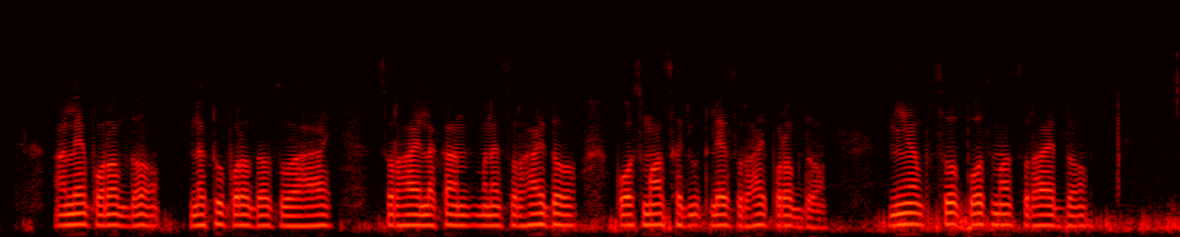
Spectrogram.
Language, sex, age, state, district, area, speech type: Santali, male, 18-30, West Bengal, Purba Bardhaman, rural, spontaneous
